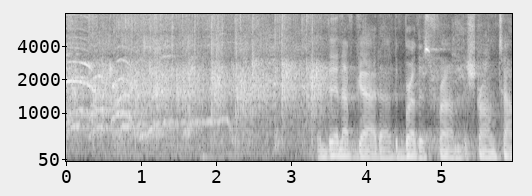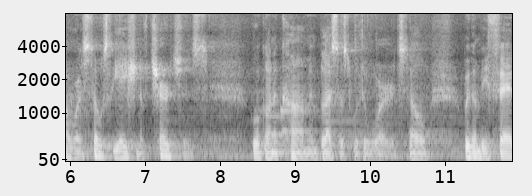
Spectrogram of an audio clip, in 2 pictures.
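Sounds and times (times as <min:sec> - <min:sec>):
audience applause: 0:00.0 - 0:03.6
speech: 0:03.4 - 0:11.8.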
